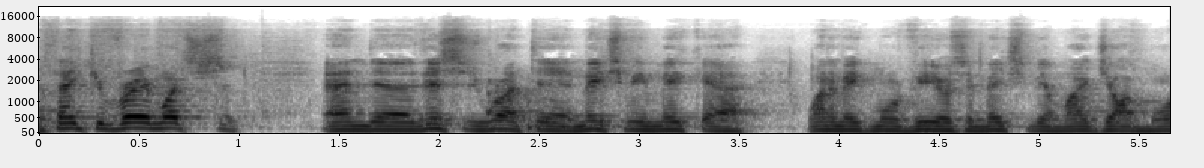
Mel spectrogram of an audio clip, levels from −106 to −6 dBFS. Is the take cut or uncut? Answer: cut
